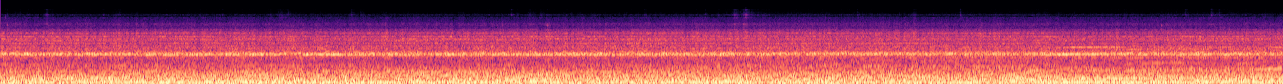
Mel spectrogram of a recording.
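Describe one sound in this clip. Tyres rumble over a dirt road.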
